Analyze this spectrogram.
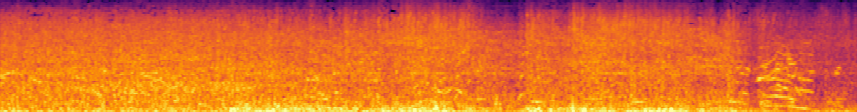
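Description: Heavy gunfire rattles rapidly and without pause.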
